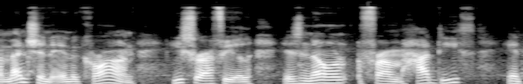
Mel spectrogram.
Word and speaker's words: Israfil: And right here, we have Israfel, or shall I say Israfil in how they pronounce it in Arabic, in Islam, the archangel who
